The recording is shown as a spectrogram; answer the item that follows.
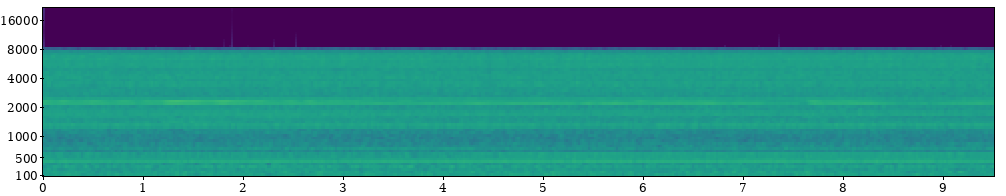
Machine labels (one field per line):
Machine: pump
